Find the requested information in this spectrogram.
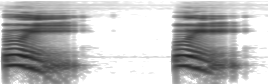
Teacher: So the movement is back to front.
